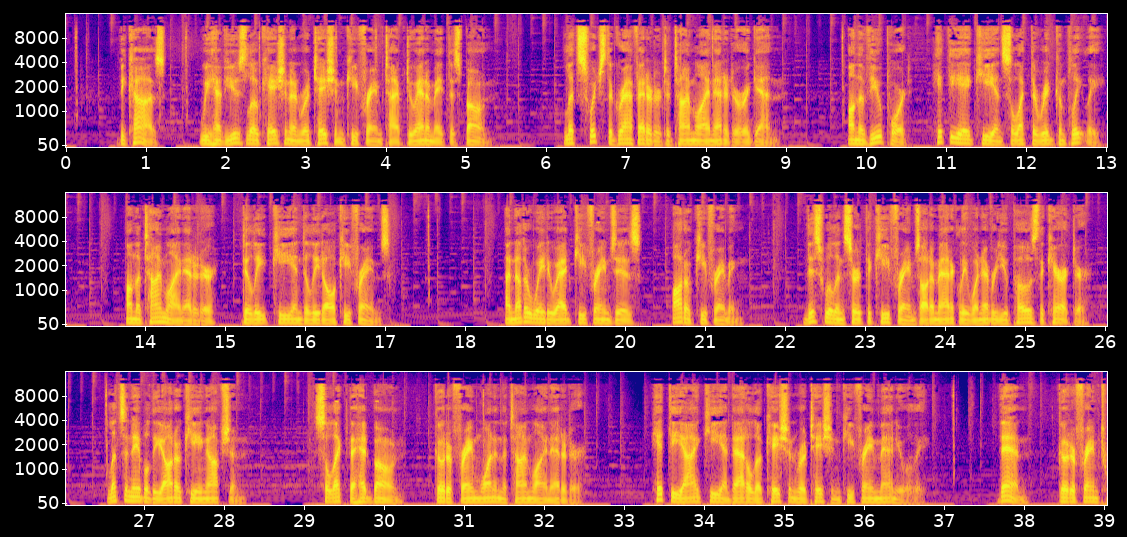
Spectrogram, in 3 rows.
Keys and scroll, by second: 15.8 Delete.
